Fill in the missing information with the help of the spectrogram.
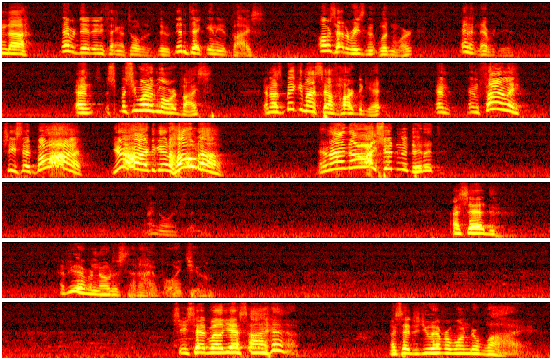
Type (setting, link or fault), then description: setting, large echoing room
